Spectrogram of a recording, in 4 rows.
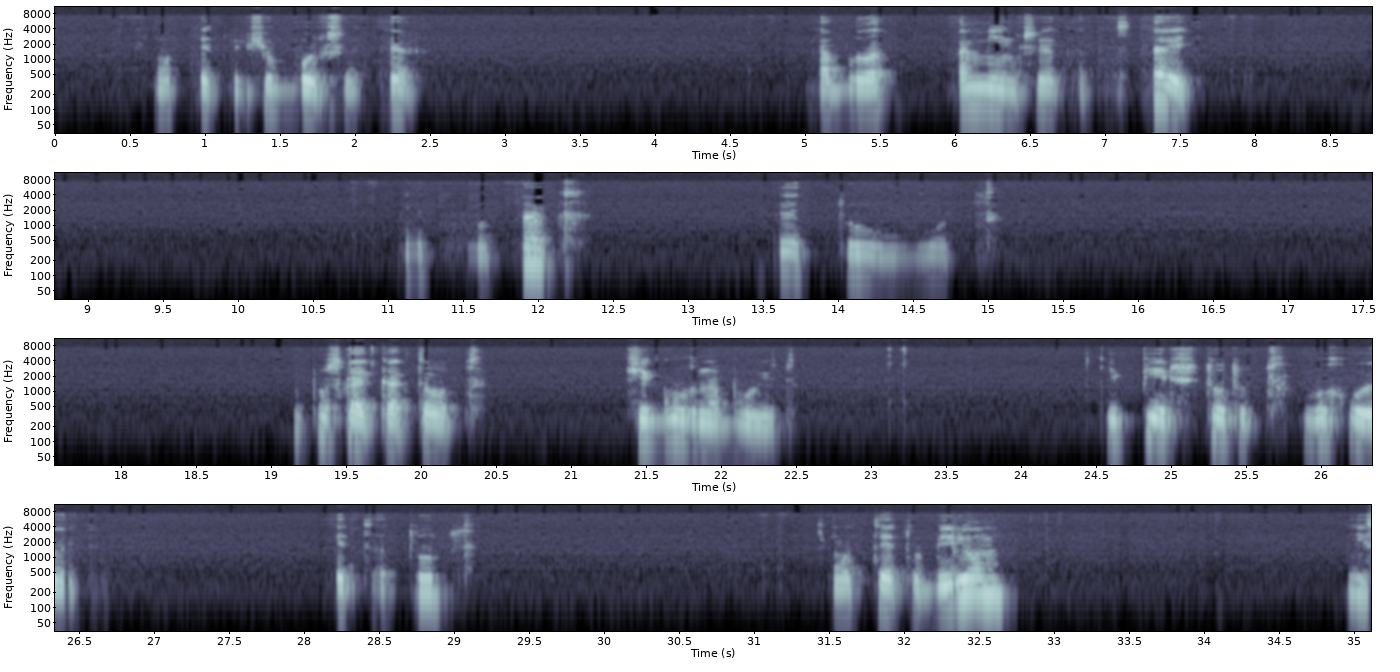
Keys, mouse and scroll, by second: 0.4 click, 1.7 r, 5.4 g, 7.8 click, 8.6 g, 11.8 click, 13.3 r, 23.2 click, 26.6 g, 31.0 click, 32.0-32.5 scroll down 3, 33.0 shift+middle click.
